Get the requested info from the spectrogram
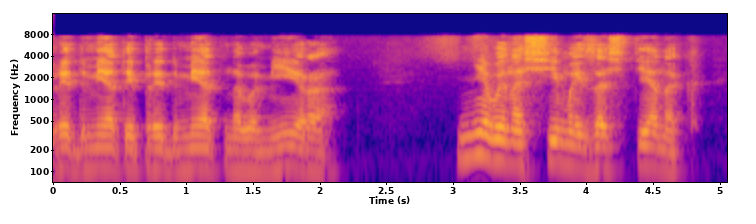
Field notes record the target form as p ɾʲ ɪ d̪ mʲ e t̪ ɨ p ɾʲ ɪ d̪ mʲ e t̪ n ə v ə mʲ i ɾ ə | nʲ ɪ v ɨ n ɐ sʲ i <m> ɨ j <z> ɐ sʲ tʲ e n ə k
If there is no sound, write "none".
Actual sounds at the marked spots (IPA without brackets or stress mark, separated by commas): m, z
